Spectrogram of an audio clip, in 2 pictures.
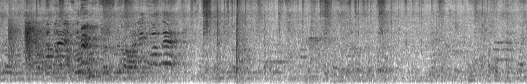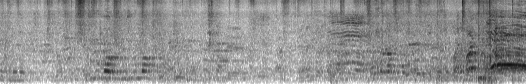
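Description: Spectators in a large echoing hall call out and talk.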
